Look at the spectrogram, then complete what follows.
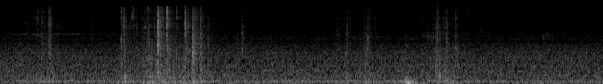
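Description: Rose-ringed parakeet flapping its wings in a few quick flurries about a second and a half in, with a low thump at about four seconds, over a steady low background rumble.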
